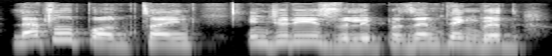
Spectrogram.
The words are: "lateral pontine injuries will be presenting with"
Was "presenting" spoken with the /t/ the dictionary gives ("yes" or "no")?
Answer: yes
